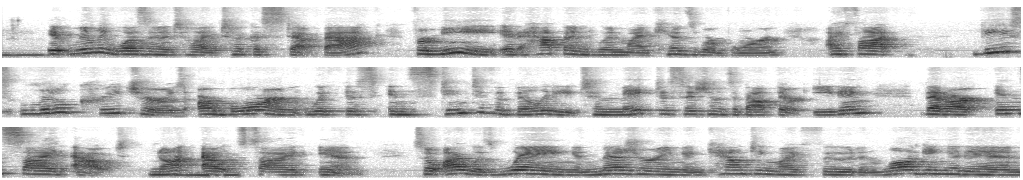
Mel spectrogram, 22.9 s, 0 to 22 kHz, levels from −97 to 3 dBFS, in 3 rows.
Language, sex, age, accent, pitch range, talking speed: English, female, 40-59, American, 155-210 Hz, 145 wpm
